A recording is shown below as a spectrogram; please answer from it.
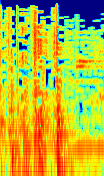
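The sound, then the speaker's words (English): A door bolt is slid shut, heard as a few short scraping, clunking bursts of metal on metal, each fading quickly and ending in a quieter, steady tail. “Bolt the door, bolt the door.”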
